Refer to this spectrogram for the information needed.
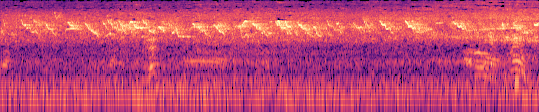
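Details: Lombok kecial singing in a recording made for training other songbirds: a continuous, fast, high twittering chatter of short sliding notes, with a few lower squeaky calls from other birds and a steady background hum.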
